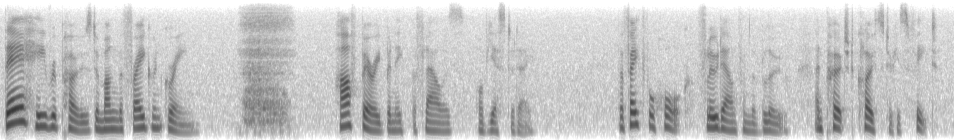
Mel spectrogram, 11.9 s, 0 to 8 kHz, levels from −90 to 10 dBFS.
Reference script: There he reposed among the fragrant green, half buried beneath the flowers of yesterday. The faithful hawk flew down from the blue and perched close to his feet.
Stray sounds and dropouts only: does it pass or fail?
fail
